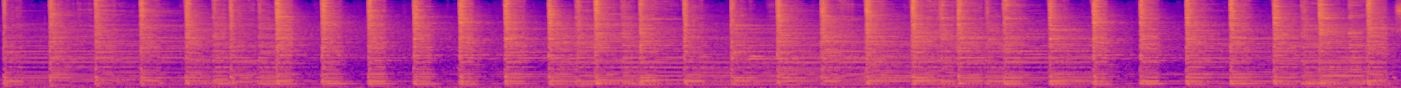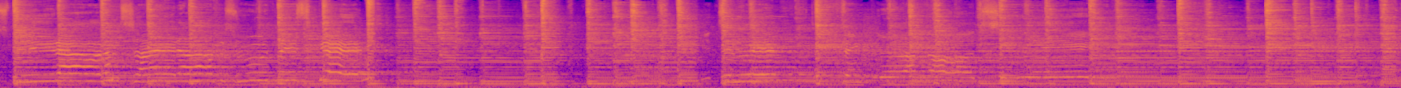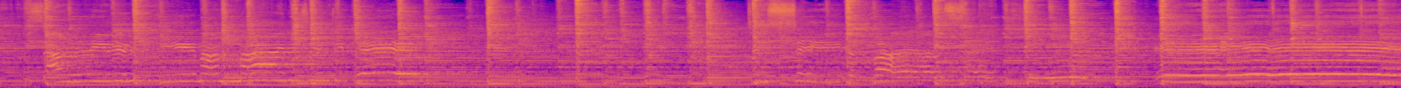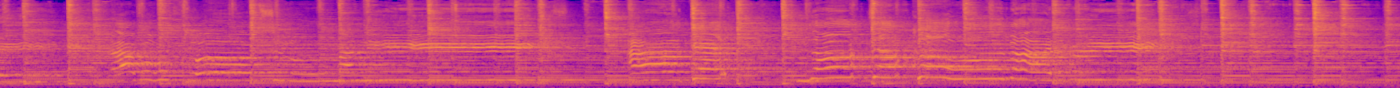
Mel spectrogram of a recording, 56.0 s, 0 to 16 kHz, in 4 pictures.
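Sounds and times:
acoustic guitar: 0:00.0 - 0:56.0
man singing: 0:12.8 - 0:18.7, 0:20.2 - 0:33.4, 0:34.1 - 0:54.7.

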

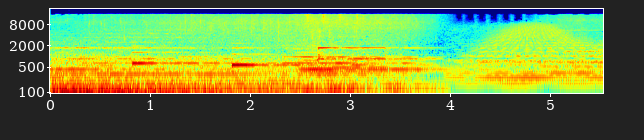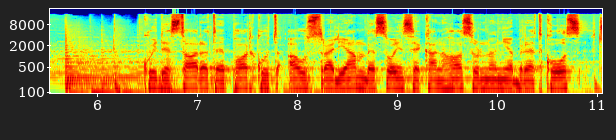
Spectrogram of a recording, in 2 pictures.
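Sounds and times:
crackling rain-like noise: 0:00.0 - 0:04.0
heavy low rumble: 0:00.0 - 0:04.0
held electronic notes: 0:00.1 - 0:07.2.

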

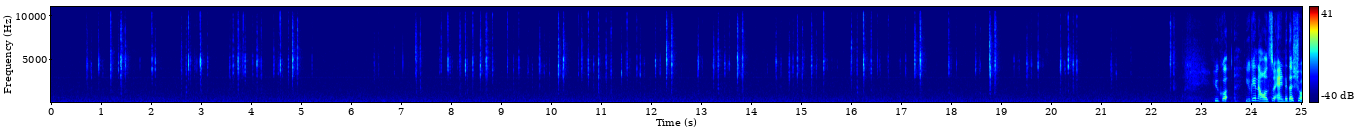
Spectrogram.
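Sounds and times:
keyboard typing: 0:00.7 - 0:05.1, 0:06.4 - 0:20.6, 0:21.2 - 0:21.7, 0:22.3 - 0:22.6.

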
